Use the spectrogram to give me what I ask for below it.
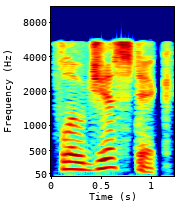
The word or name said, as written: phlogistic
